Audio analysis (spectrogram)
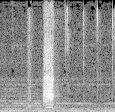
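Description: Single comic duck quack from the adventure game Escape From Monkey Island, a short bright burst standing out clearly over quiet background game ambience.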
